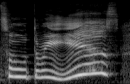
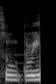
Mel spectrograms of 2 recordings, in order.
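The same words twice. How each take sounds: First: High, drawn-out disbelieving question; incredulous echo. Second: Said in the usual way. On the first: Retold or imitated. Shocked dad repeats his son's answer, mock incredulous. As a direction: repeat it back, stretched and shooting up in pitch.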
